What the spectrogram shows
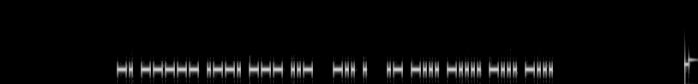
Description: Morse code, heard as a keyed tone, about 40 wpm, 700 Hz. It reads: N0POU DE AB6BB
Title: USA Callsign DE Callsign - 5 Characters - 40wpm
